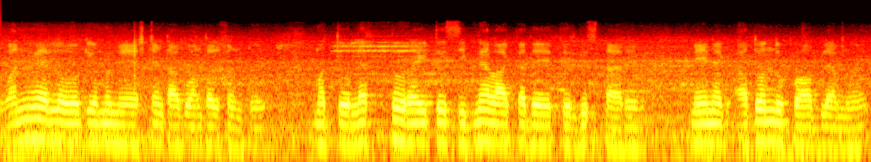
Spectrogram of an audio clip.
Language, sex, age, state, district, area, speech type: Kannada, male, 30-45, Karnataka, Dakshina Kannada, rural, spontaneous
